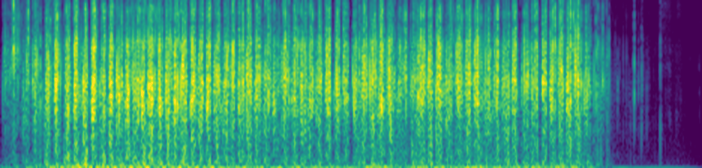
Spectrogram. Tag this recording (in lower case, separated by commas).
rattle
